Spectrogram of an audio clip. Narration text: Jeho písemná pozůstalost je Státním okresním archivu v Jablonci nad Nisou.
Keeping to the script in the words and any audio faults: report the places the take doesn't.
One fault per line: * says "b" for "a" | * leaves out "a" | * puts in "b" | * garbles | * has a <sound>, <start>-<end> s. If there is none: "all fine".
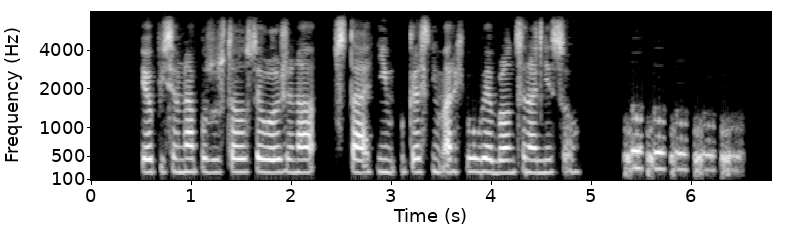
* puts in "uložena v"
* has a laugh, 5.3-6.5 s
